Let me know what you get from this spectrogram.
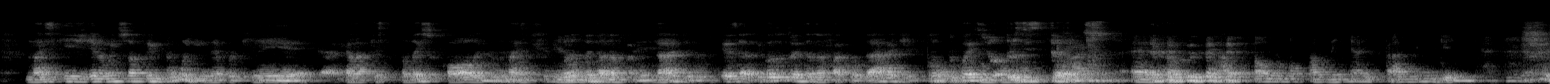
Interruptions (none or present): present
